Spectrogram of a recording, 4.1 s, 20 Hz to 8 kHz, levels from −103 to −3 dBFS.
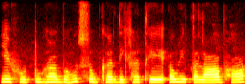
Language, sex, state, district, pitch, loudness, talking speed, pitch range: Chhattisgarhi, female, Chhattisgarh, Rajnandgaon, 255 Hz, -16 LUFS, 160 wpm, 250-265 Hz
